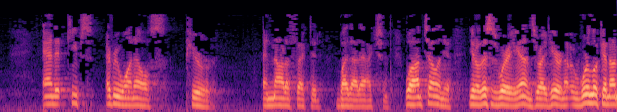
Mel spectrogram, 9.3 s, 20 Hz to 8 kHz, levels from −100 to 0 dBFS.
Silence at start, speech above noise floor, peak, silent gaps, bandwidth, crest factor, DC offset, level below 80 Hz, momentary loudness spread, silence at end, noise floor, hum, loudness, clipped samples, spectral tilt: 0.65 s; 38 dB; -6 dBFS; none; 5.8 kHz; 16 dB; under 0.1%; -56 dBFS; 17 LU; 0 s; -59 dBFS; none; -22 LUFS; under 0.1%; -12 dB/octave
